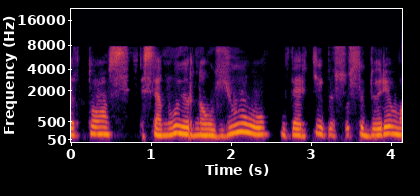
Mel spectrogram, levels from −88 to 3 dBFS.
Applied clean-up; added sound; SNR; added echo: neural mask model Resemble Enhance denoiser.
